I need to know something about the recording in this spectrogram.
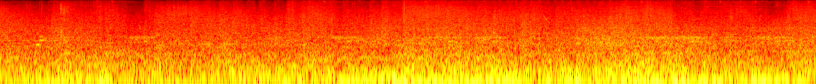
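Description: Explosions rumble and boom.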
